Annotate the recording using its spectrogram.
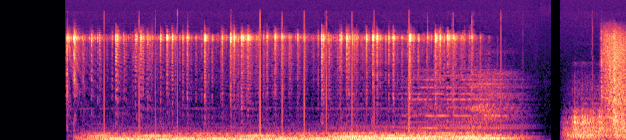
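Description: Deep, rumbling video game music plays.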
